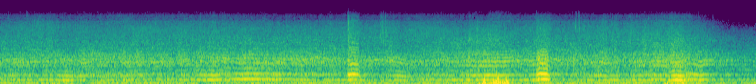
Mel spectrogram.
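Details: Bees buzzing as a steady low hum with harmonic bands, a few louder passes as single insects fly close to the microphone.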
